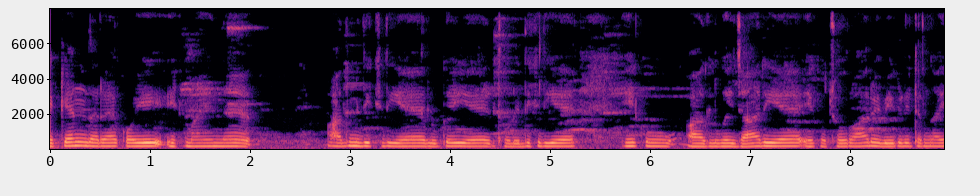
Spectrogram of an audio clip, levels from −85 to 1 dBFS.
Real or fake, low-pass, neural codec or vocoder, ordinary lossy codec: real; none; none; none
